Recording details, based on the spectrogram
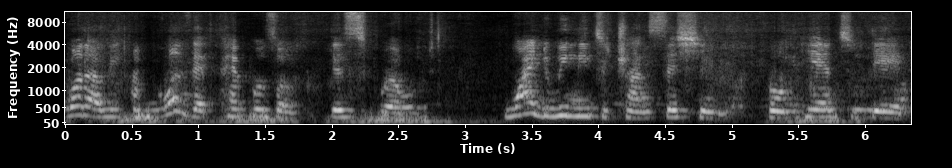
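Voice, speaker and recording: With noticeable background noise, a woman speaks at a fairly slow pace. Her pitch is fairly high, with ordinary variation. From Ghana. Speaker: poet. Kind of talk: interview answer.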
